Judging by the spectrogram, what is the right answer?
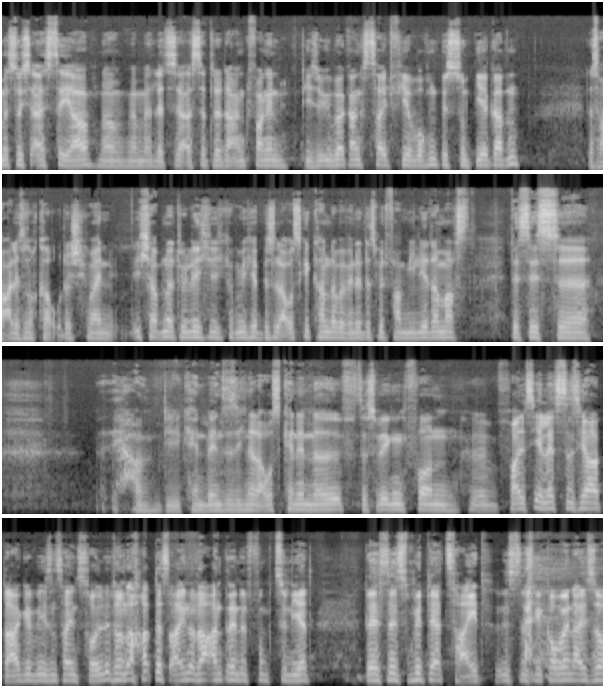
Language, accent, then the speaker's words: German; Bamberg, Bavaria, Germany; ich bin aufgewachsen in der Wunderburg. Ne? Und ich bin von der Burg auf die Burg.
